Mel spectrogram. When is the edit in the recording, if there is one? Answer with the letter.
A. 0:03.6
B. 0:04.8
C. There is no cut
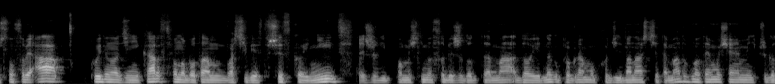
A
